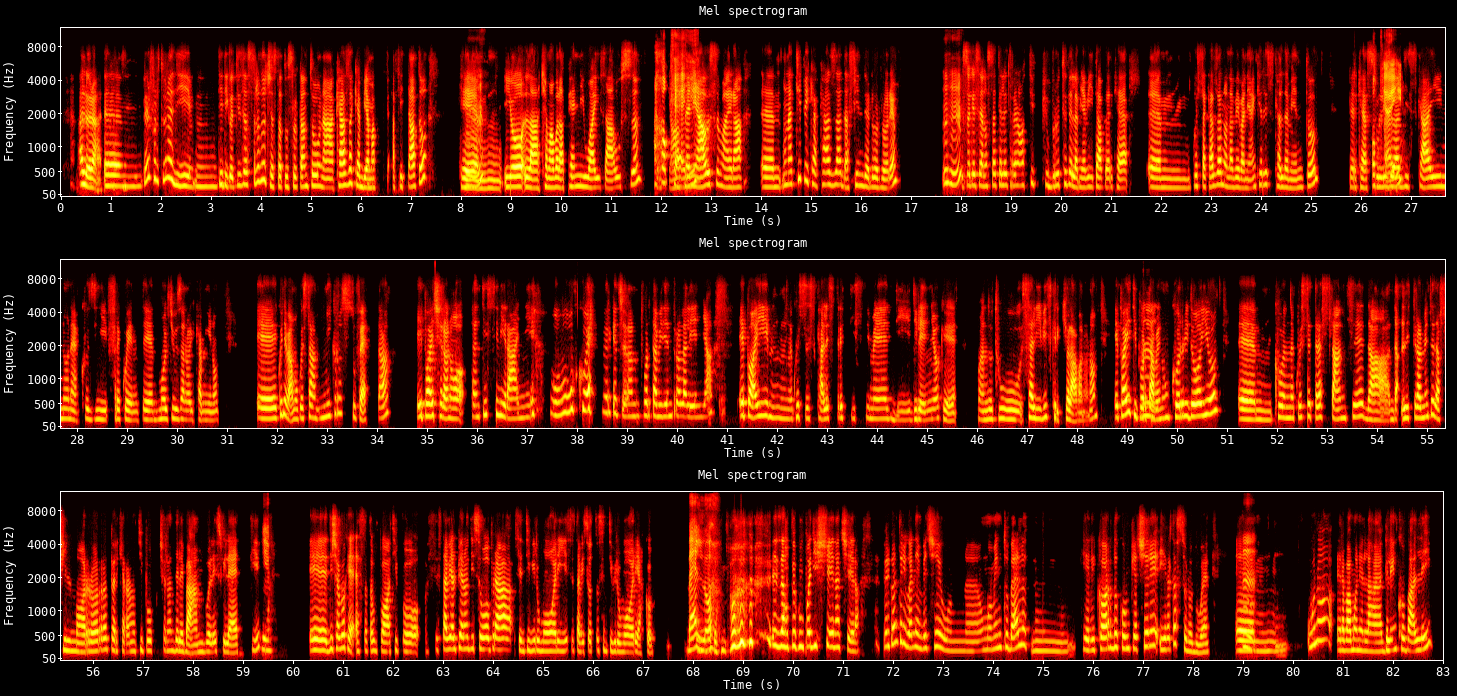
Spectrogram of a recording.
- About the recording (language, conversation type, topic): Italian, podcast, Raccontami di un viaggio che ti ha cambiato la vita?
- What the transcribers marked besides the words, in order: laughing while speaking: "Okay"; tapping; laughing while speaking: "ovunque"; other background noise; laughing while speaking: "È s stato un po'"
